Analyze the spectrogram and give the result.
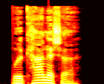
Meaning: inflection of vulkanisch: 1. strong/mixed nominative masculine singular 2. strong genitive/dative feminine singular 3. strong genitive plural
- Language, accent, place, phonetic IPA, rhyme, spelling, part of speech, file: German, Germany, Berlin, [vʊlˈkaːnɪʃɐ], -aːnɪʃɐ, vulkanischer, adjective, De-vulkanischer.ogg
